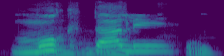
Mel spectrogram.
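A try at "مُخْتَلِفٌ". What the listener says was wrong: এই মুখতা টানলেন কেন ভাই তাতো হরকত হরকতের উচ্চারণ তাড়াতাড়ি পরিতে হয়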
